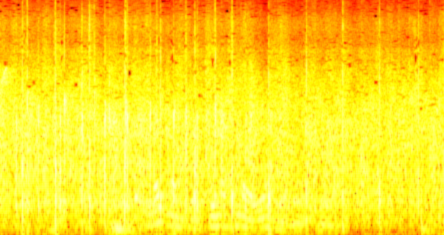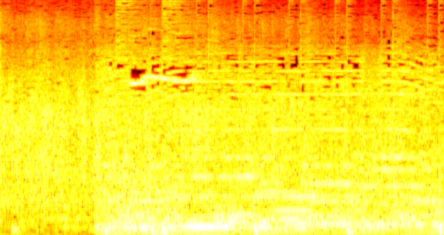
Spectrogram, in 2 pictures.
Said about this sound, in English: So, big round of applause for all of our people. Yeah, thank you.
